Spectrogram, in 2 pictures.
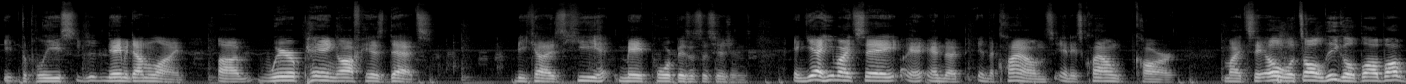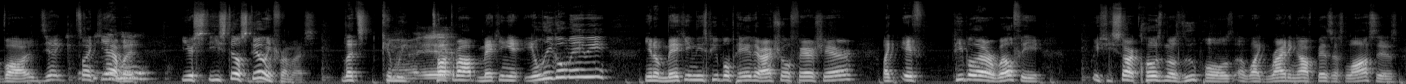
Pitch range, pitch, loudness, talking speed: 145-195 Hz, 165 Hz, -20 LUFS, 195 wpm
